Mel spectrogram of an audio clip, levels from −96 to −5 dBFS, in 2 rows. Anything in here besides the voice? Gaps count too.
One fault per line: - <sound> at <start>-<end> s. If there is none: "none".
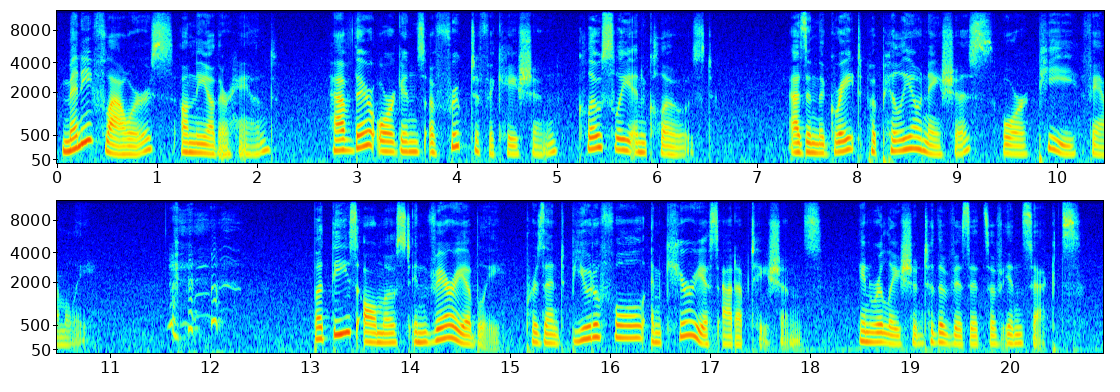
- laugh at 11.5-12.3 s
